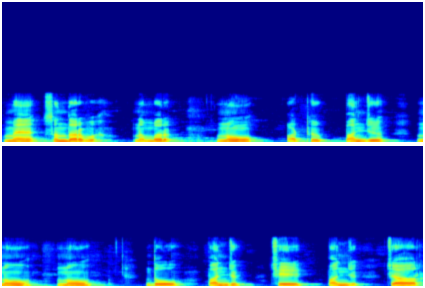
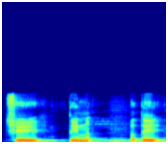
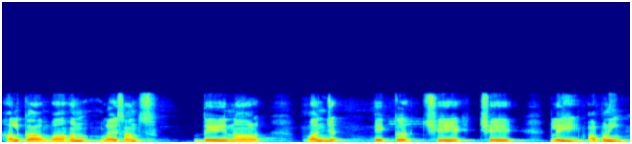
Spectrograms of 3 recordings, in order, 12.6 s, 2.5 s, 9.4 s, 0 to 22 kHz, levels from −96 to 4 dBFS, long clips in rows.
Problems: none marked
